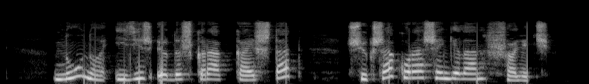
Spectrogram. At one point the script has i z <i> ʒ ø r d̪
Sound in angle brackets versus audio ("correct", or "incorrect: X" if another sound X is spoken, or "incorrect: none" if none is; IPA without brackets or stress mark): correct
